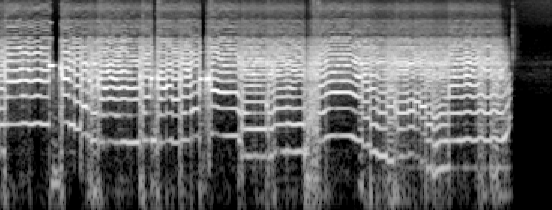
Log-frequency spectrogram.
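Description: Heavily distorted electric guitar played through a Headrush Prime using a cloned amp tone, loud and sustained, with bending lead notes and chord stabs for about seven seconds before it cuts to silence.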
